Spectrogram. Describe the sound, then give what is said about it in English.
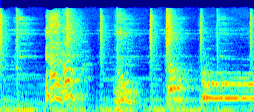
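Dogs barking and yipping in a musical novelty piece of dogs and cats singing together: several short, pitched barks and yelps over a steady, low musical backing, moderately loud throughout. “Yeah, this one has cats. Dogs and cats singing together. Just wait for the meows.”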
